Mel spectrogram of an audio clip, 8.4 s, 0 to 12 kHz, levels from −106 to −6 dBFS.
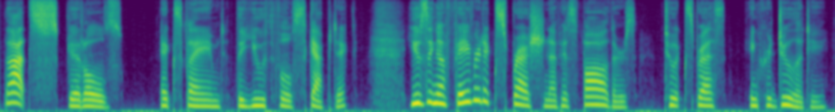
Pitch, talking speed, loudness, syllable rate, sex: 210 Hz, 115 wpm, -19 LUFS, 4.9 syllables/s, female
